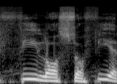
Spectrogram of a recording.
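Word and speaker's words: φιλοσοφία: starts out this word philosophia now I had one instructor from Arizona tell me this is really an aspirated P so it should be pronounced philosophia right but 99% of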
